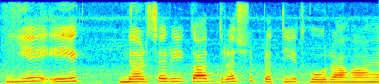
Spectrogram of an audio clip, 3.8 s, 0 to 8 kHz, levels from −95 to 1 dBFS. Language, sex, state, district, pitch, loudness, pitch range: Hindi, female, Chandigarh, Chandigarh, 250 Hz, -17 LUFS, 235-280 Hz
